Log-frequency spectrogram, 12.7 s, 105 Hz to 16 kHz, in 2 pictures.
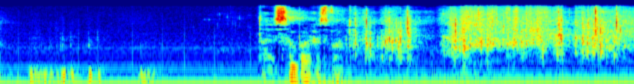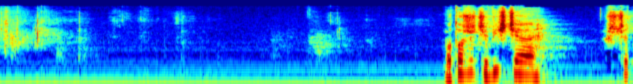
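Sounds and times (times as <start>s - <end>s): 
speech: 2.8s - 3.7s, 10.8s - 12.6s
paper rustling: 3.3s - 8.4s
sheets of paper being torn: 3.5s - 7.9s.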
